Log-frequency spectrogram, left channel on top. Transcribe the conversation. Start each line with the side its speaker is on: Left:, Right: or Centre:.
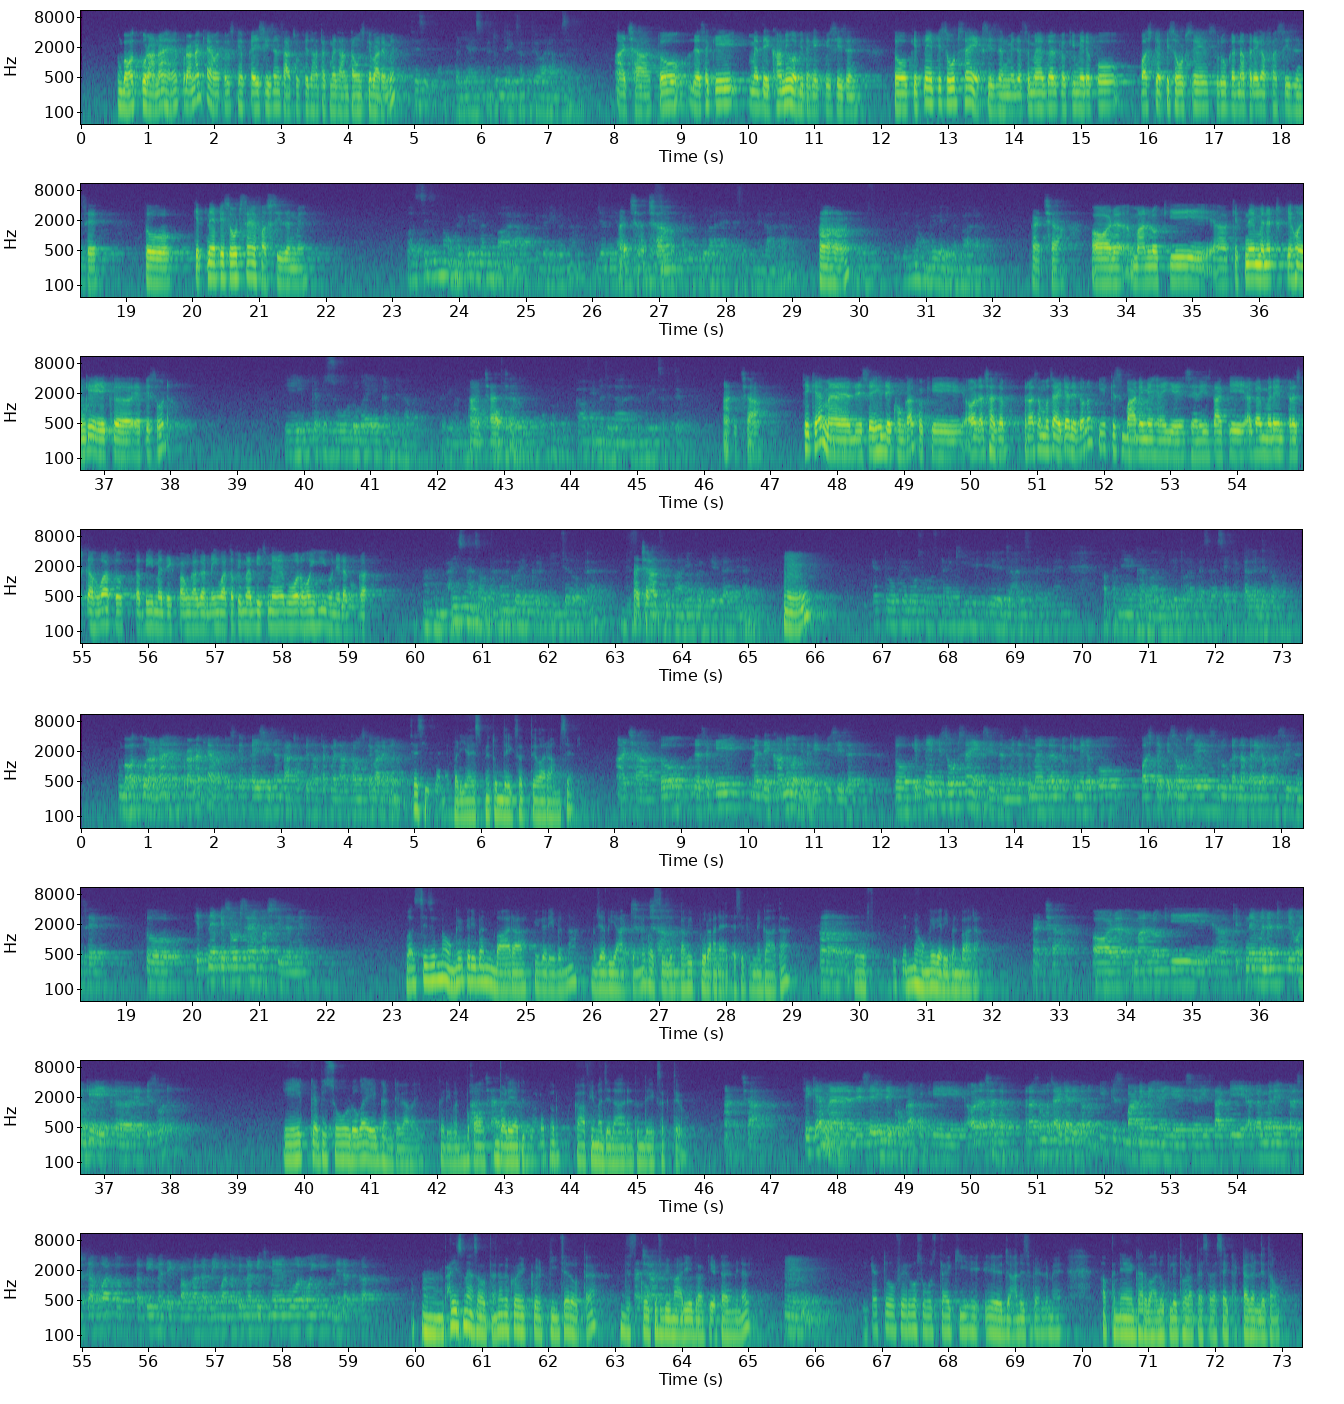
Left: बहुत पुराना है पुराना क्या है मतलब इसके अब कई सीजन्स आ चुके हैं जहां तक मैं जानता हूँ उसके बारे में
Right: हाँ अच्छे सीजन है बढ़िया है, इसमें तुम देख सकते हो आराम से
Left: अच्छा तो जैसे कि मैं देखा नहीं हूँ अभी तक एक भी सीजन तो कितने एपिसोड्स हैं एक सीजन में जैसे मैं अगर क्योंकि मेरे को फर्स्ट एपिसोड से शुरू करना पड़ेगा फर्स्ट सीजन से तो कितने एपिसोड्स हैं फर्स्ट सीजन में
Right: फर्स्ट सीजन में होंगे करीबन बारह के करीबन ना मुझे अभी याद
Left: अच्छा
Right: तो नहीं
Left: अच्छा
Right: है फर्स्ट सीजन काफी पुराना है जैसे तुमने कहा था
Left: हाँ हाँ
Right: तो फर्स्ट सीजन में होंगे करीबन बारह
Left: अच्छा और मान लो कि अ, कितने मिनट के होंगे एक एपिसोड
Right: एक एपिसोड होगा एक घंटे का भाई करीबन बहुत
Left: अच्छा अच्छा
Right: बड़े एपिसोड है पर काफी मजेदार है तुम देख सकते हो
Left: अच्छा ठीक है मैं इसे ही देखूंगा क्योंकि और अच्छा जब थोड़ा सा मुझे आइडिया दे दो ना कि ये किस बारे में है ये सीरीज ताकि अगर मेरे इंटरेस्ट का हुआ तो तभी मैं देख पाऊंगा अगर नहीं हुआ तो फिर मैं बीच में बोर हो ही होने लगूंगा
Right: हम्म भाई इसमें ऐसा होता है ना देखो एक टीचर होता है जिसको
Left: अच्छा
Right: कुछ बीमारी हो जाती है टर्मिनल
Left: हम्म
Right: ठीक है तो फिर वो सोचता है कि ये जाने से पहले मैं अपने घर वालों के लिए थोड़ा पैसा वैसा इकट्ठा कर लेता हूँ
